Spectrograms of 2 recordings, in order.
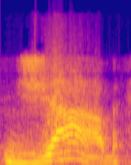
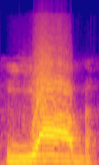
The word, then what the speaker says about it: job: So, for example, the word job has a J at the beginning. Job. It's never yob, my yob. It's always my job with a strong J sound.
